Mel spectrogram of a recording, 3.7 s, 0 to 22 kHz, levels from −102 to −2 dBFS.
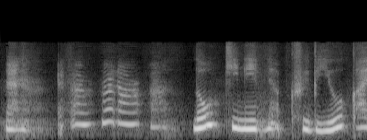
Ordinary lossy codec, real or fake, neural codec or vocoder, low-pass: MP3, 48 kbps; fake; codec, 16 kHz, 0.3 kbps, FocalCodec; 7.2 kHz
